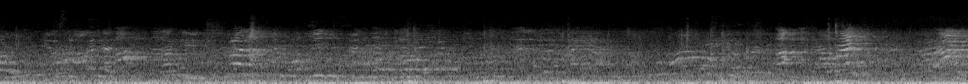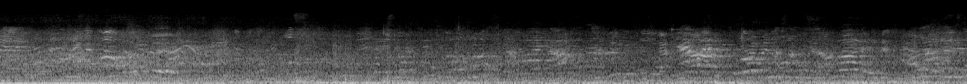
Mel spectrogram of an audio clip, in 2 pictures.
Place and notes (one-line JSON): {"title": "Ostviertel, Essen, Deutschland - essen, frida levy school yard", "date": "2014-04-09 10:30:00", "description": "At the school yard of the Frida-Levy school. The sound of the schoool bell and the voices of the pupils entering the school yard.\nAn der Frida Levy Gesamtschule. Der Klang der Pausenglocke und die Stimmen von Schulkindern auf dem Schulhof.\nProjekt - Stadtklang//: Hörorte - topographic field recordings and social ambiences", "latitude": "51.46", "longitude": "7.02", "altitude": "80", "timezone": "Europe/Berlin"}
